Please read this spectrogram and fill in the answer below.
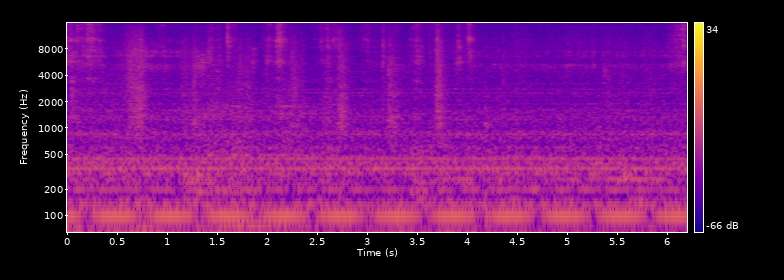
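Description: Metal apple corer being worked into a Golden apple, giving faint, repeated scraping strokes as it cuts through the flesh. Under it runs a low hum that pulses about twice a second.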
